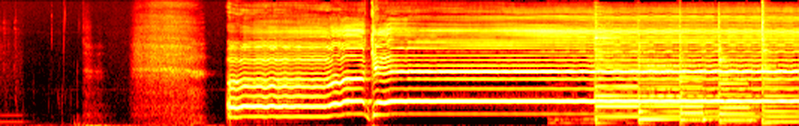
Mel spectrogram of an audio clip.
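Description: A male pop-ballad singer takes a breath, then about three seconds in belts one long high note that wavers at first and then holds steady. Near the end an acoustic guitar comes in with strummed chords under the held note.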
